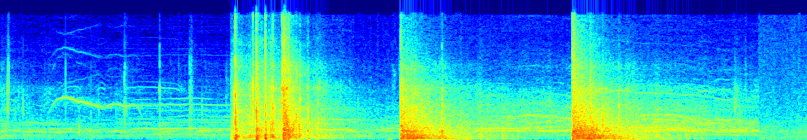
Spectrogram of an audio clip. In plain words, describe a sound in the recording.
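A crowd shouts in the distance.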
